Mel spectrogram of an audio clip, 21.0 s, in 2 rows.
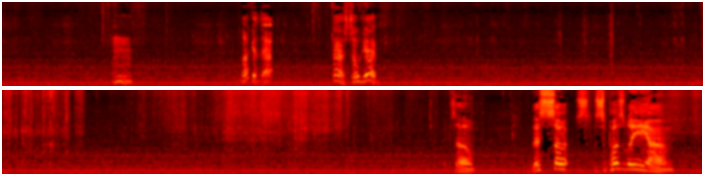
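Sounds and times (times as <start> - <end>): car engine idling: 0.0 - 21.0
paper napkin rustling: 12.6 - 16.3.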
